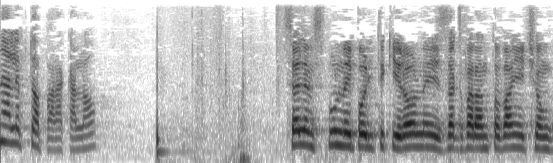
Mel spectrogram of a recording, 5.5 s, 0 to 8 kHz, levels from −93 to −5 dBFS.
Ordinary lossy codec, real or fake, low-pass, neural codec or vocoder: none; real; 7.2 kHz; none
